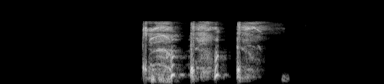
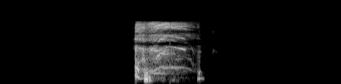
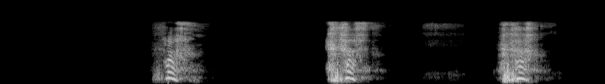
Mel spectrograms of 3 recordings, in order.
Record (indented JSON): {
  "three_cough_length": "3.8 s",
  "three_cough_amplitude": 32767,
  "three_cough_signal_mean_std_ratio": 0.39,
  "cough_length": "3.4 s",
  "cough_amplitude": 29148,
  "cough_signal_mean_std_ratio": 0.31,
  "exhalation_length": "6.1 s",
  "exhalation_amplitude": 30257,
  "exhalation_signal_mean_std_ratio": 0.33,
  "survey_phase": "beta (2021-08-13 to 2022-03-07)",
  "age": "18-44",
  "gender": "Female",
  "wearing_mask": "No",
  "symptom_cough_any": true,
  "symptom_runny_or_blocked_nose": true,
  "symptom_onset": "3 days",
  "smoker_status": "Never smoked",
  "respiratory_condition_asthma": false,
  "respiratory_condition_other": false,
  "recruitment_source": "Test and Trace",
  "submission_delay": "1 day",
  "covid_test_result": "Positive",
  "covid_test_method": "ePCR"
}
